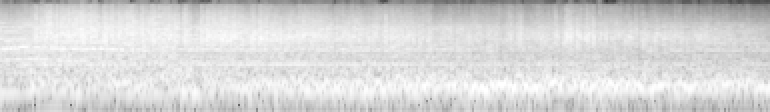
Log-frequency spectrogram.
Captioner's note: explosion booming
